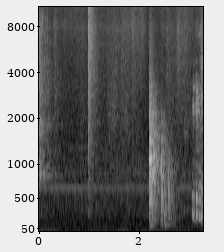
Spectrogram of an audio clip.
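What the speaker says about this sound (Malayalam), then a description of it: "നമുക്ക് കുറച്ച് ഐസ് ക്യൂബ് ഇട്ട് കൊടുക്കാം." Ice cubes dropped into a mint lime mix in a vessel, heard as three separate close knocks and splashes with short pauses between them.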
